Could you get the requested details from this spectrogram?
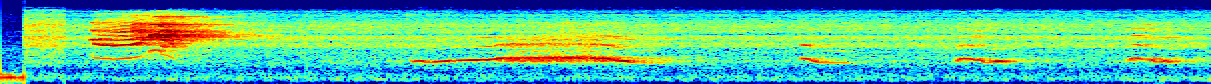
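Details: A tawny owl, a UK nocturnal owl, opens with a sharp, harsh kewick, then gives a drawn-out wavering hoot and three short hooted notes about a second apart.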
